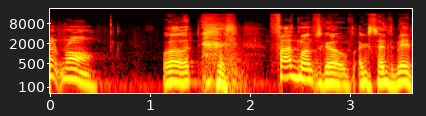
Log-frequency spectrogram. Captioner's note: chuckles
